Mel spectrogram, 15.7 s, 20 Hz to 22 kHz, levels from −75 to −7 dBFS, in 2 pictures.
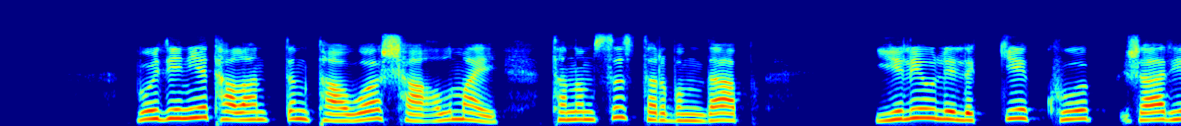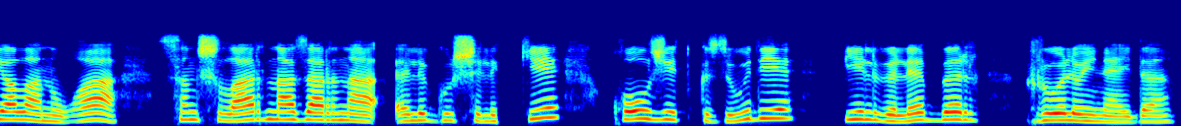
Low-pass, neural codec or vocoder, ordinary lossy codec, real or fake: none; codec, 16 kHz, 4.8 kbps, FACodec; none; fake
